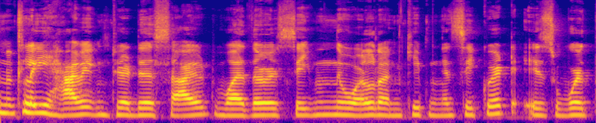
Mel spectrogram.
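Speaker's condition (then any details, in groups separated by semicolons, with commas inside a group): Spinocerebellar ataxia type 2, SCA2; tongue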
